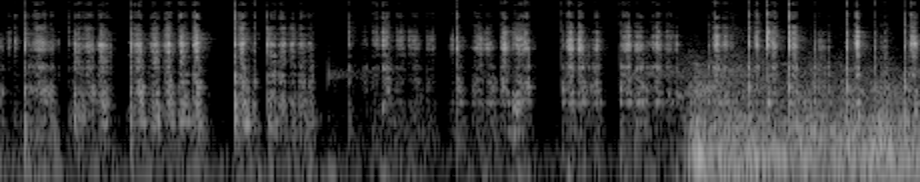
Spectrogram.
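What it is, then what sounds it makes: Painted wooden sign. Long nails scratch and tap across a solid, flat layered wooden Halloween sign painted orange and black that reads "Welcome My Pretties." Short bursts of bright, rasping scratching alternate with brief silences. In the last couple of seconds, the scratching turns into a steadier, denser rub with more low body.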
